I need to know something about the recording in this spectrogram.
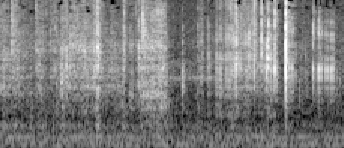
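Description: Paper burger wrapper crinkling and rustling as the burger is lifted out of a cardboard tray: a run of small crackles, the sharpest one near the end.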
